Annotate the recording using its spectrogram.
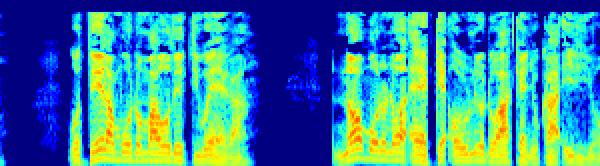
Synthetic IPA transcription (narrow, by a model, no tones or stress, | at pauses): ɣoteːɾamoːndomaoðetiwɛɣa | nɔmoːndonɔɔʔɛkɛʔɔɾuneondowakɛɲokaʔeɾiɔ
